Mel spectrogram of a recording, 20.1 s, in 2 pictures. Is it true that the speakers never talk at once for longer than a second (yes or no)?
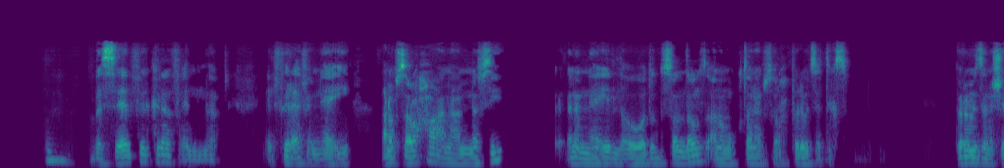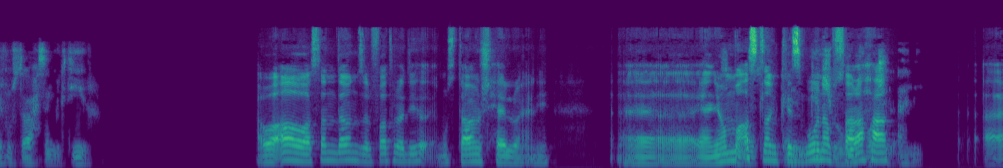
no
